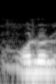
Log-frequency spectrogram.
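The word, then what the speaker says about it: أولو: In the Quran, quite a lot of time, ulul albab. Ulul albab. Ya ulil albab. O people of understanding. Ulul azm. So ulu, where the waw is not pronounced.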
